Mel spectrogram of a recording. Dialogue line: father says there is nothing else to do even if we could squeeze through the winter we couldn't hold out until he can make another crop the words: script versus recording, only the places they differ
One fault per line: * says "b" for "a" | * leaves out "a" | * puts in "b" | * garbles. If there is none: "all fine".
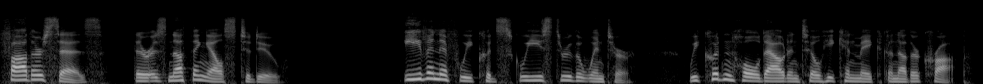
all fine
